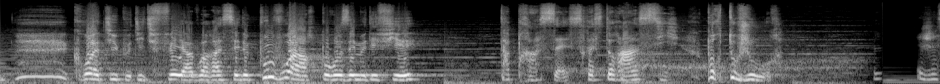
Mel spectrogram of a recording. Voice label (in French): Voix vieille femme; VOIX NARRATION & CARTOONS; Extrait Voix vieille femme de la fontaine, Carabosse, créatures de la Cité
